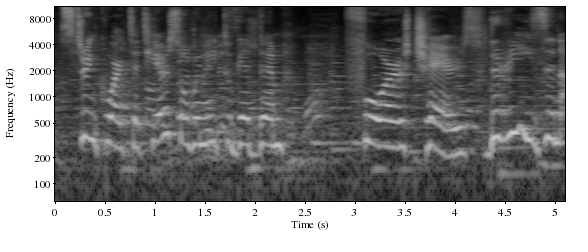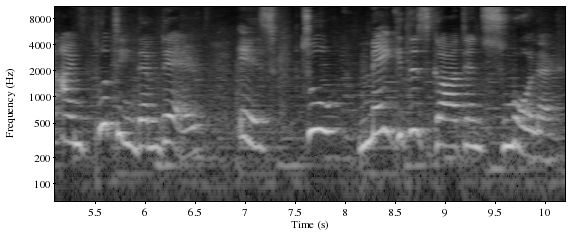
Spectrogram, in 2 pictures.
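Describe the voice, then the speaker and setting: A woman's voice: high-pitched, animated, slow pace. A woman event planner talking casually and directly as she explains her work. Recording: roomy sound with music behind.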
